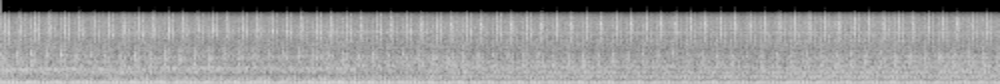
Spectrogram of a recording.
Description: My engine is making a ticking and knocking noise not sure what it is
